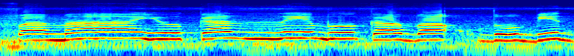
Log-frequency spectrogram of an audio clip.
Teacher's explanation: ada mad tabi'i karena ada alif sebelumnya fathah di huruf mim. Jadi cara bacanya panjang, 2 harokat.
